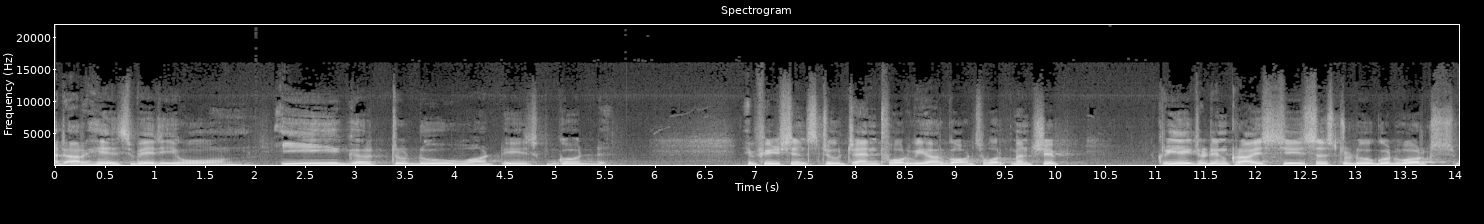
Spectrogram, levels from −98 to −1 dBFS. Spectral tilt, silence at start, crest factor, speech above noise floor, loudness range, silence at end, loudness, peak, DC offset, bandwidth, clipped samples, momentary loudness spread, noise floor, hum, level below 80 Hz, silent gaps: -4.5 dB/octave; 0 s; 18 dB; 24 dB; 4 LU; 0 s; -18 LUFS; 0 dBFS; under 0.1%; 15 kHz; under 0.1%; 12 LU; -42 dBFS; none; -50 dBFS; none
